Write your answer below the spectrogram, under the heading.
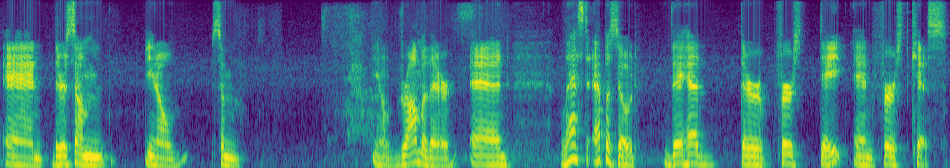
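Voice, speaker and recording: A man's voice: a little high, drawn-out words, pauses often, fairly bright tone. A man co-hosting a podcast, chatting loosely about a TV episode with lots of fillers and restarts. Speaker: podcast co-host. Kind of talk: casual chat.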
